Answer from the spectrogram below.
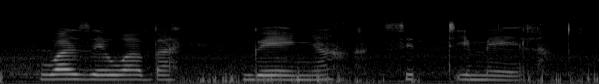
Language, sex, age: Swati, female, 18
